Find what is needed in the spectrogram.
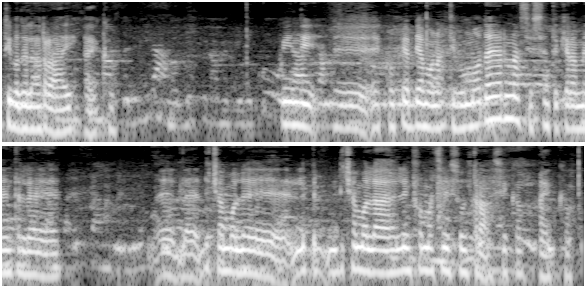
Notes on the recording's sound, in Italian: Torino - Live dal Museo della Rai con descrizione. Registrazione e caricamento a cura della pedagogista audiodescrittore.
